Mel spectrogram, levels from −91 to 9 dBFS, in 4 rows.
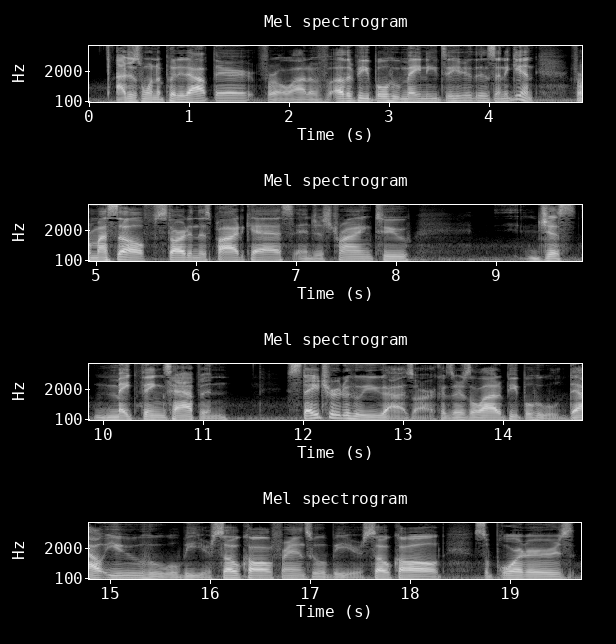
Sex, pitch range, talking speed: male, 85-115 Hz, 195 wpm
